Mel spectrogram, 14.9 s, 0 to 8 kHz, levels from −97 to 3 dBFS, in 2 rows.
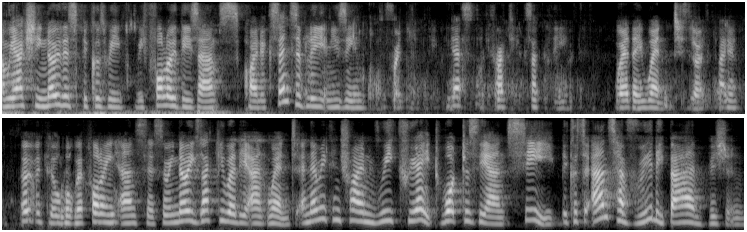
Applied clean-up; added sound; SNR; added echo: neural mask model DeepFilterNet 3.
